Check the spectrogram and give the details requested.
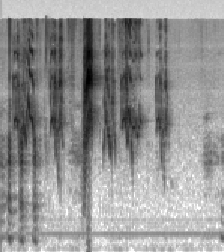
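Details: A playful pet parakeet, a female nearly four years old, plays with a finger while a jealous green-cheeked conure looks on: quick bursts of harsh, scratchy squawks and chatter with one sharp loud note, over a faint hum.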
